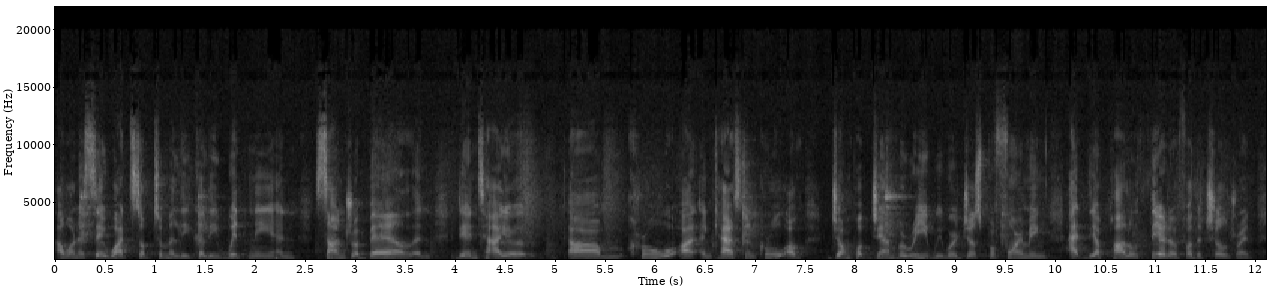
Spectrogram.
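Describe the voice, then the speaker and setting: Against noticeable background noise, a woman with a Jamaican accent speaks at a medium pitch and moderate pace, with ordinary pitch variation. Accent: Jamaican lilt, kept. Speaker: author and event host. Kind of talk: interview. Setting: in a shop. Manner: animated.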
